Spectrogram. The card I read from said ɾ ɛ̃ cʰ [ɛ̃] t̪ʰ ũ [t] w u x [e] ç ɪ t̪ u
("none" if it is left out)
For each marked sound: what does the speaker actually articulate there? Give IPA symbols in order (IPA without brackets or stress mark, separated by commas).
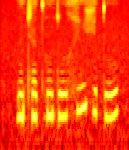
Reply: ɛ, t, i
